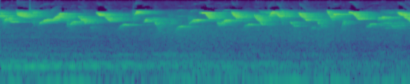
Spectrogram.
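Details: Song of a male Black-throated canary: a rapid, unbroken stream of high, slurred downward sweeps and brief trilled notes, lively and varied, with faint low rumble beneath.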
